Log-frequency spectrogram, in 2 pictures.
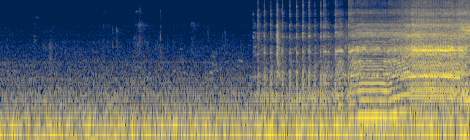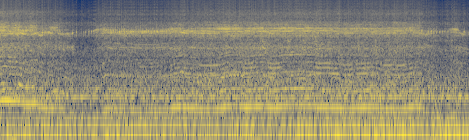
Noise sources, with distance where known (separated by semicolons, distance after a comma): chainsaw, near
